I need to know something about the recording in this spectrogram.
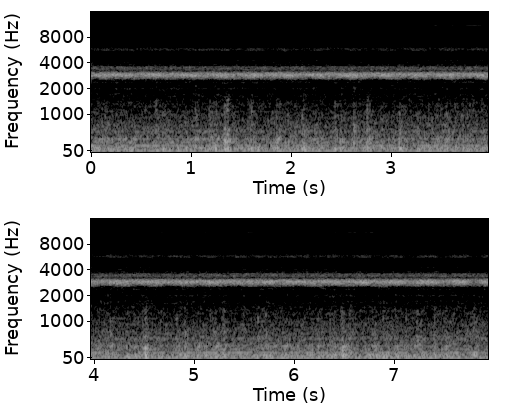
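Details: At Lake Arrowhead, California, crickets sing a constant high, even trill that never pauses, set against a dull low-frequency hum.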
